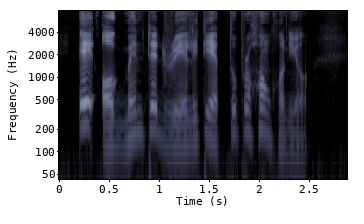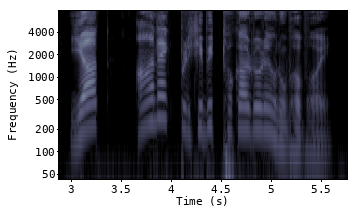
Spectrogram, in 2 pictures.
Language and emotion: Assamese, surprised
